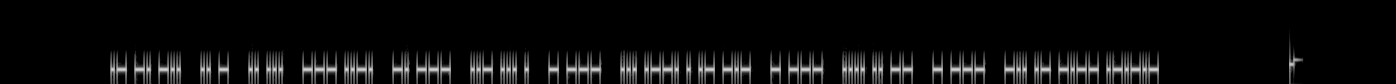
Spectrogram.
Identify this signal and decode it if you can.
Morse code, heard as a keyed tone, about 40 wpm, 700 Hz. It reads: AND IT IS OF NO USE TO SPEAK TO HIM TO DAY.
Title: Sentences from Top 1100 Words 40wpm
